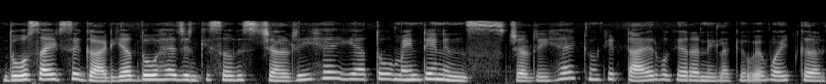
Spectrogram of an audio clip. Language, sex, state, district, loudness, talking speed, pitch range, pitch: Hindi, female, Bihar, Patna, -17 LUFS, 180 wpm, 185-235 Hz, 210 Hz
